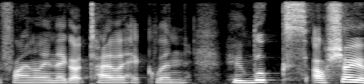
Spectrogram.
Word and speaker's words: Hoechlin: No, I never knew how to pronounce his name until recently. But yeah, it's Tyler Hecklin. – Hecklin. Okay. – Yeah, it's a weird spelling.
